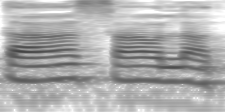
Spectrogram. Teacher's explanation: ता सा और ला तीनों के तीनों हमारे दंत से बोले जाते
